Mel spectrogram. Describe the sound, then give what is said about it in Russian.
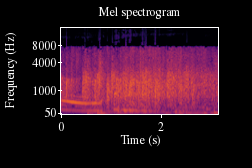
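A burst of dense applause, many hands clapping in a steady, loud wash that holds evenly for a few seconds, with a brief whistle-like tone at the start. “Ну, аплодисменты мне!”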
